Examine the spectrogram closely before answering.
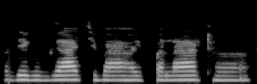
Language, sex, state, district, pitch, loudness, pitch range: Bhojpuri, female, Bihar, Gopalganj, 205 Hz, -22 LUFS, 200-210 Hz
